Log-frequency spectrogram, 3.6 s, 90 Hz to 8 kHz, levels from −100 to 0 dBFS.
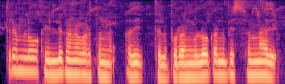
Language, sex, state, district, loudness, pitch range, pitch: Telugu, male, Telangana, Mahabubabad, -16 LUFS, 140-160 Hz, 150 Hz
